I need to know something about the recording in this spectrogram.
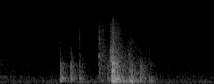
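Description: A room door being closed: a couple of light clicks about half a second in, then a dull thunk just after a second as it shuts.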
